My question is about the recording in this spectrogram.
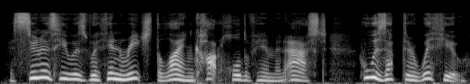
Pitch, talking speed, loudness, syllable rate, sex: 215 Hz, 270 wpm, -17 LUFS, 5.7 syllables/s, female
